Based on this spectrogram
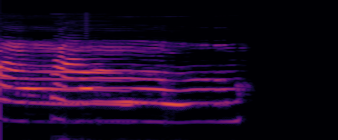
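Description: A cat meows once in a long, loud, tonal call that holds steady, then cuts off abruptly, followed by silence.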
